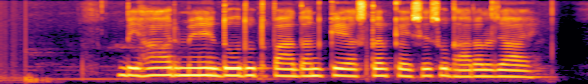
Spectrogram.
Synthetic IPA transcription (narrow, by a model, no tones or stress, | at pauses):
bɪɦaːɾmẽd̪uːd̪ʊt̪paːd̪ənkeəst̪əɾkɛːsesʊd̪ʱaːɾəld͡ʒaːe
